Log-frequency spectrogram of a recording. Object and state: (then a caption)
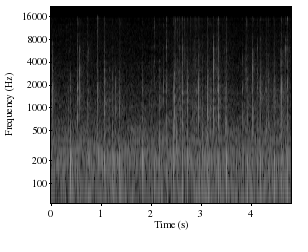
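Plastic Topre keyboard being typed on. Fingertips type continuously on a lubed Leopold FC660C plastic Topre keyboard with 45g switches and plastic keycaps. About 25 short, muted keystrokes follow one another, each a soft low thock with a brief bright tap on top that dies away almost at once.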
